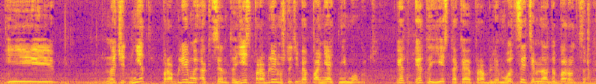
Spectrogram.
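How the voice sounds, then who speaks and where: A man's voice: fairly high pitch, creaky. A man in his fifties from the Soviet Union with a Russian accent, giving a blunt, scornful monologue to viewers, full of hesitations. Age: 50s. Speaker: vlogger. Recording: loud outdoor traffic noise.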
